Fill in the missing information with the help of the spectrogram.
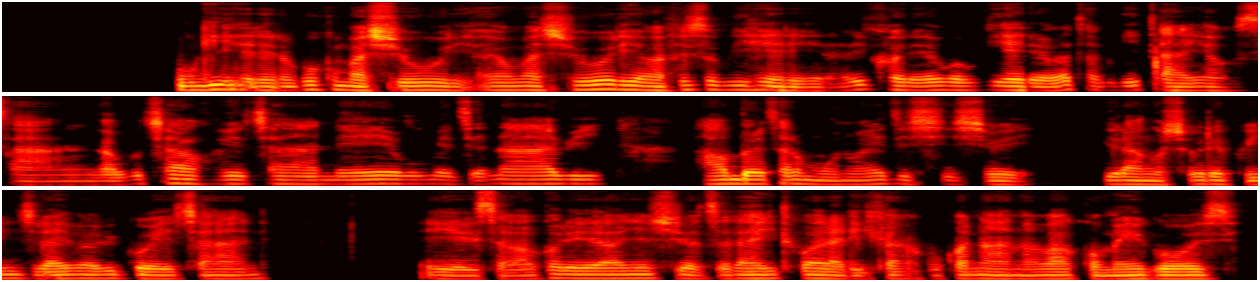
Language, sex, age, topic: Rundi, male, 18-24, education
